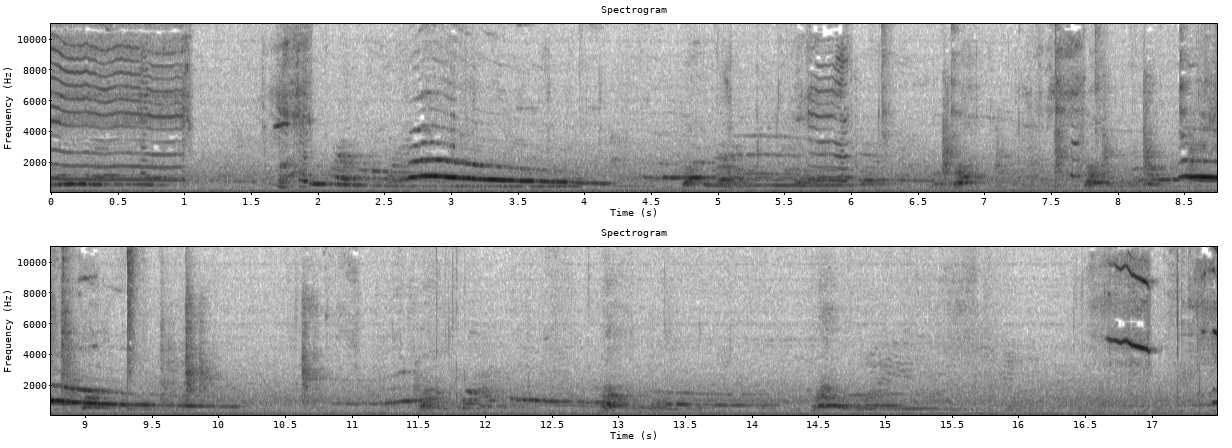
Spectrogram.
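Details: Male Beagle/Pug mix, two years old, kenneled and wanting out, lets out repeated drawn-out howling whines that slide downward, separated by short pauses, over a constant low electrical hum.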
